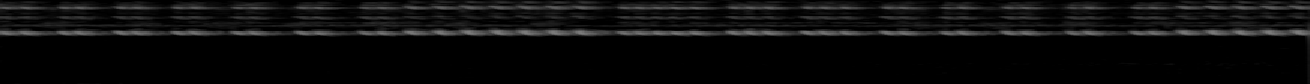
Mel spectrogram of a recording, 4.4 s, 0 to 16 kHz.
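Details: Night chorus of autumn insects, crickets among them, from a garden field, recorded on a DR-40X: steady, continuous high pulsed trill with regular rhythmic swells in loudness and no other sounds.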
